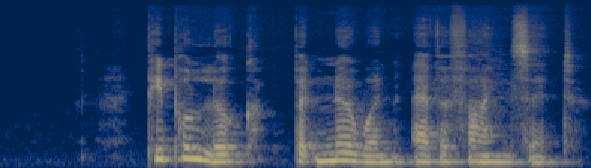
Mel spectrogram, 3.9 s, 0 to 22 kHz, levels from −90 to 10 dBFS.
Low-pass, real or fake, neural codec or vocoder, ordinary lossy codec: 19.8 kHz; real; none; none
